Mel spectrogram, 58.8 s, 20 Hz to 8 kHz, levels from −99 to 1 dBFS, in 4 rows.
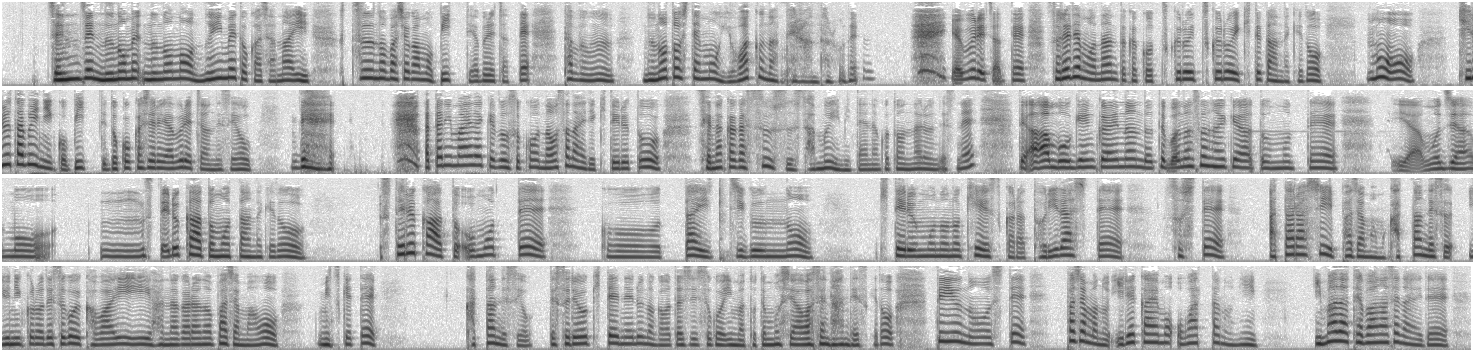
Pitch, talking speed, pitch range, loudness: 230 Hz, 335 characters per minute, 210-270 Hz, -26 LUFS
